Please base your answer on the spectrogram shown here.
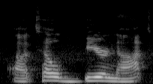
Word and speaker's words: Tel Burna: map, we have here Tel Birnat, which is just an alternate way of saying Tel Bornat, or as it is spelled in Hebrew, Tel Borna.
